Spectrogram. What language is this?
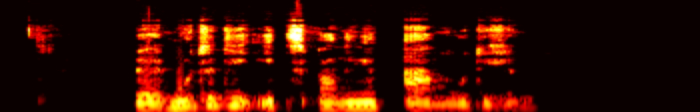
Dutch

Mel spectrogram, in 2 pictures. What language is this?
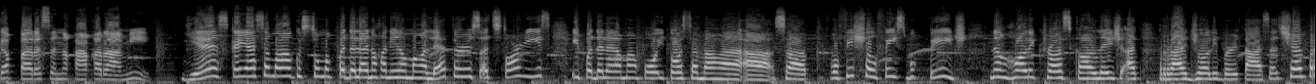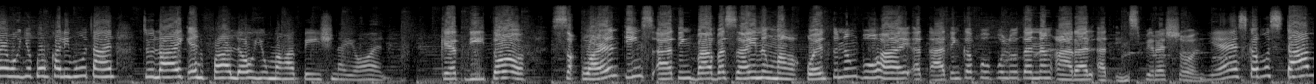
Filipino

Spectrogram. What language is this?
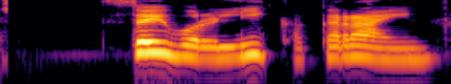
Icelandic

